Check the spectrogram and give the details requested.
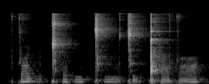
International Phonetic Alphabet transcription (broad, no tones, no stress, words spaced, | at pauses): tay̯pəǁʰɛpɨi̯ ǀʰiŋɒǀɨu̯ ǃʰata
